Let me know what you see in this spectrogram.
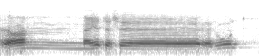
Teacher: الميم المشددة، وهي حكمها الغنة مقدار حركتين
